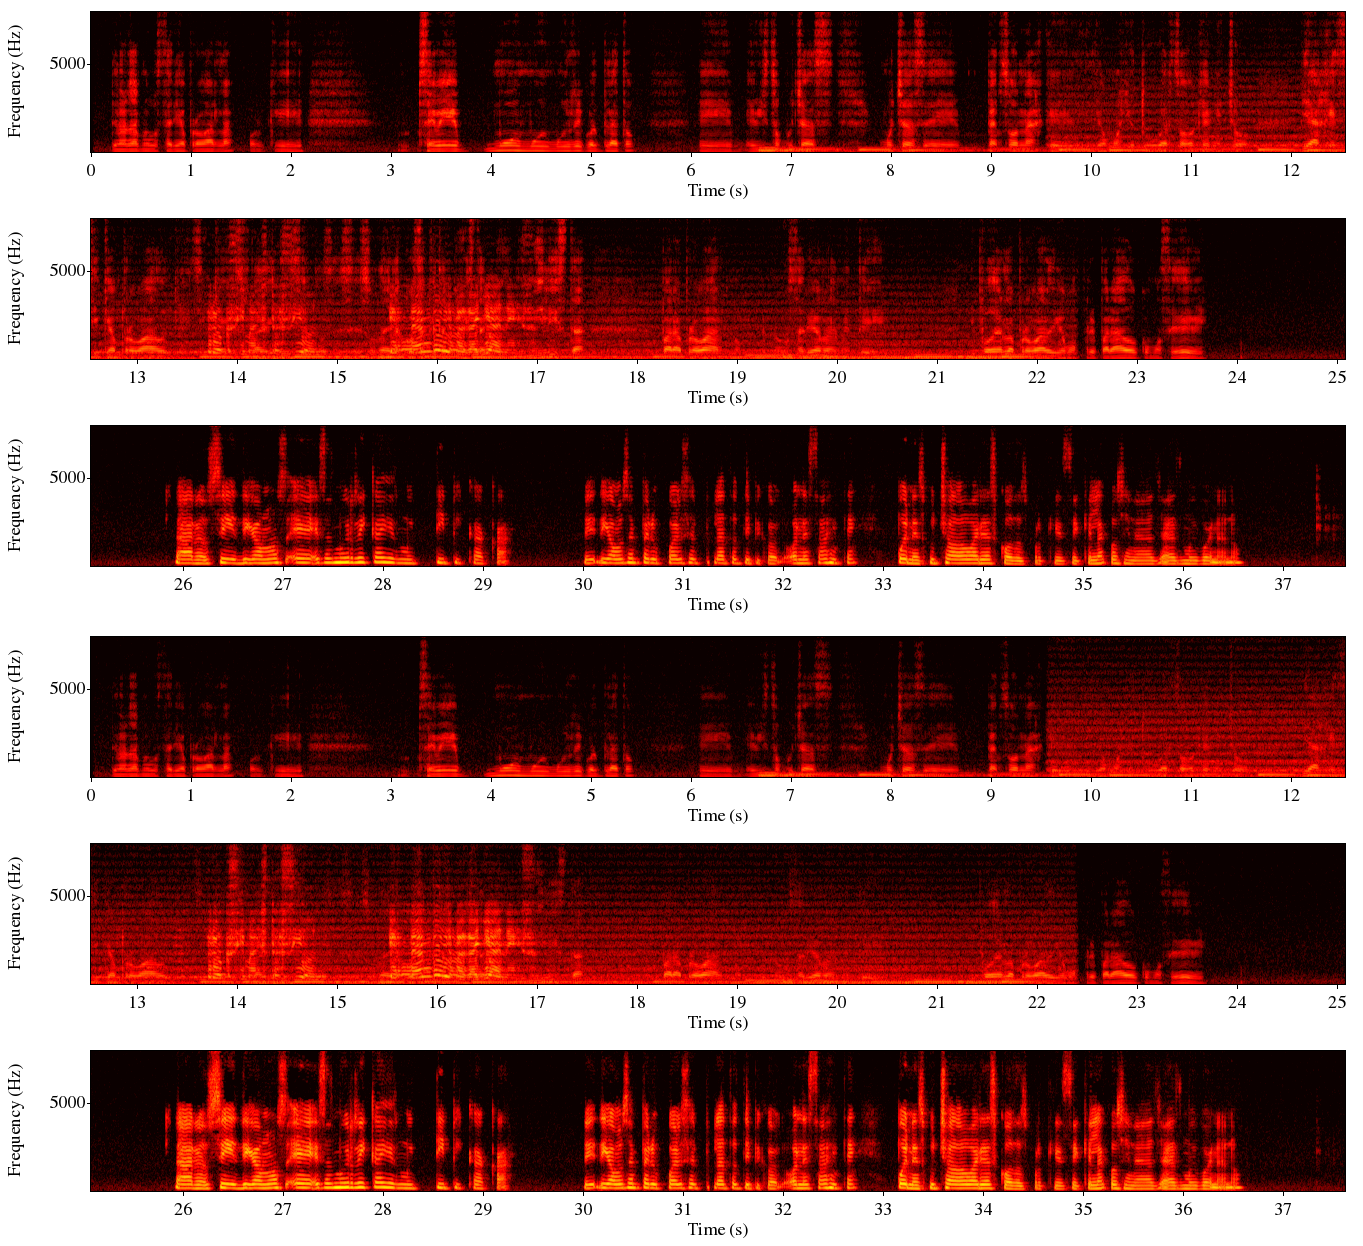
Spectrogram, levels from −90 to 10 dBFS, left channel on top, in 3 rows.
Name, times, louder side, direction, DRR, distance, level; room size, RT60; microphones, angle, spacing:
voice 1, 0.2-2.8 3.1-20.5 21.0-23.7, left 3 dB, 85° left, 6.4 m, -46 dB
sound 1, 6.6-22.1, equal, 40° left, 4.9 m, -47 dB
Subway metro underground, 9.6-22.4, right 2 dB, 25° right, 5.5 m, -42 dB
voice 2, 25.9-29.3 30.0-32.7 33.1-36.6, right 3 dB, 75° right, 1.3 m, -29 dB
head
